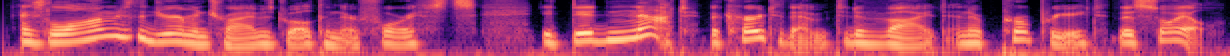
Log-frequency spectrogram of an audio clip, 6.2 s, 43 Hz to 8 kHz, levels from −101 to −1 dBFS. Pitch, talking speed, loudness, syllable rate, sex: 165 Hz, 215 wpm, -20 LUFS, 5.7 syllables/s, male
